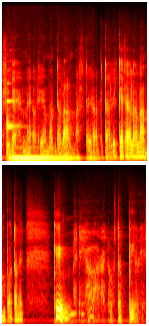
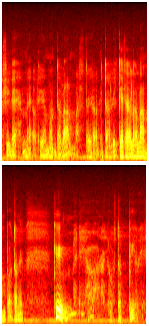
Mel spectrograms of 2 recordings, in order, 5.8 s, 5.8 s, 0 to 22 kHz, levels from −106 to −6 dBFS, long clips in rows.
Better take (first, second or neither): second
